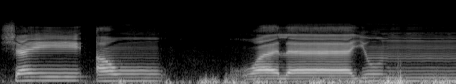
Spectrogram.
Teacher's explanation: نون ساکن ہے، ناک میں آواز چھپائیں گے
